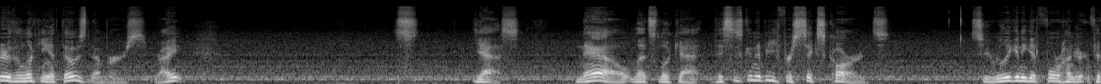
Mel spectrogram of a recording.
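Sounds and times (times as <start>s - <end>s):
fan-like hum and hiss: 0.0s - 11.0s.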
